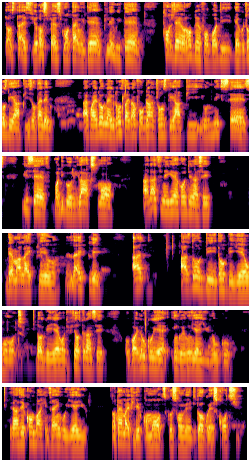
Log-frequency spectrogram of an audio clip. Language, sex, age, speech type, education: Nigerian Pidgin, male, 46-60, spontaneous, tertiary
